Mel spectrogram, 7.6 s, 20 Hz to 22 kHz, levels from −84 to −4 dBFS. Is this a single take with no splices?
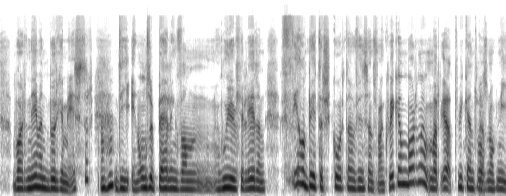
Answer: no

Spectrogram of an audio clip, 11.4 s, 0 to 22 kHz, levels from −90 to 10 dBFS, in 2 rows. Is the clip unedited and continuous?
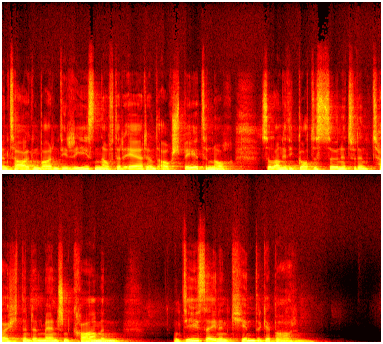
yes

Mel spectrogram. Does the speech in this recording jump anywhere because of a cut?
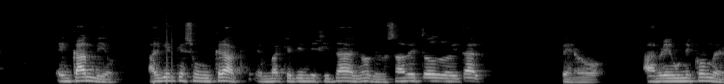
no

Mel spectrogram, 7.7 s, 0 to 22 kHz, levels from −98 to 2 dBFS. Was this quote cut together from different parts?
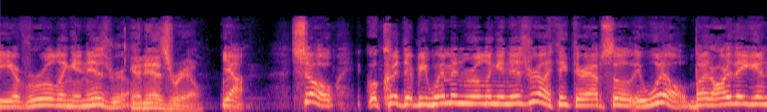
no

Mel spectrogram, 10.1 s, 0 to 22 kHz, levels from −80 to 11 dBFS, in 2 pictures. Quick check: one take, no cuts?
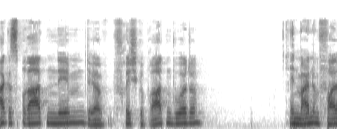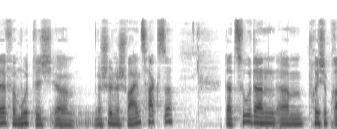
yes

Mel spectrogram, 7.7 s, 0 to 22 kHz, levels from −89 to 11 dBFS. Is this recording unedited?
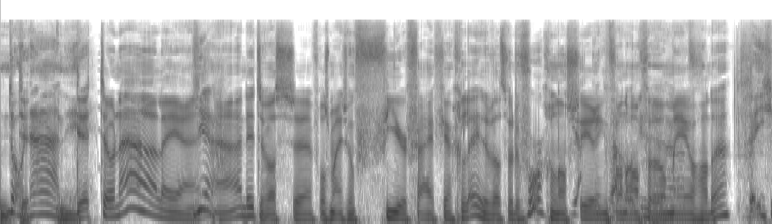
yes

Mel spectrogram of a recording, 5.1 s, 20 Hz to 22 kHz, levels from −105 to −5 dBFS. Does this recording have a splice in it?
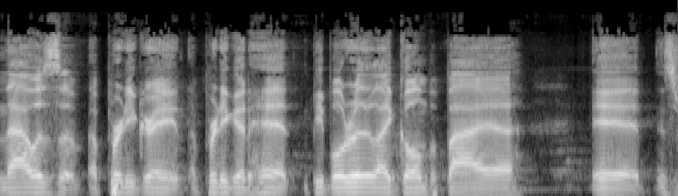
no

